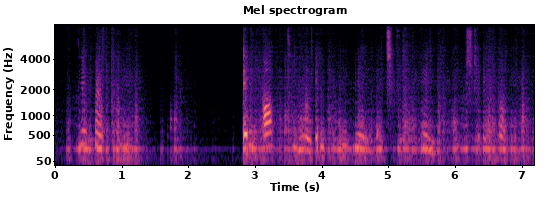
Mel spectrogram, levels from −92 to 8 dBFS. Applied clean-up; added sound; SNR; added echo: neural mask model RNNoise.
